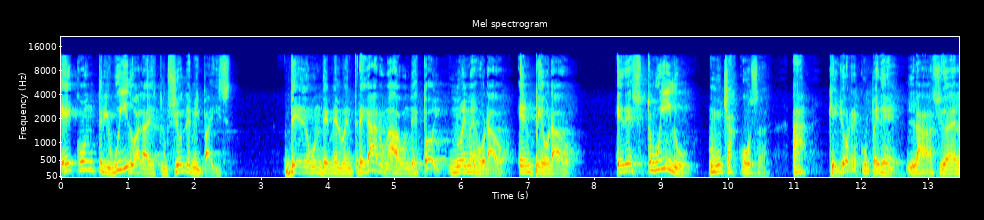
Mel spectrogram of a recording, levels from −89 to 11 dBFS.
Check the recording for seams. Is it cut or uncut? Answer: uncut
